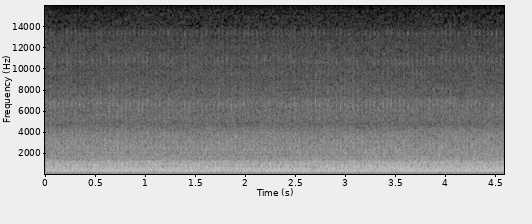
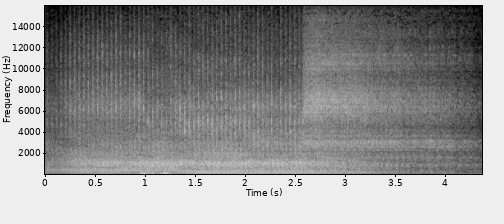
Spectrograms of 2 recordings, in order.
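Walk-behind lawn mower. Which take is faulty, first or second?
second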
